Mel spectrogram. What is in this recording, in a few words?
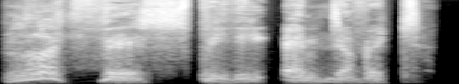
Male Night Elf Well Played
